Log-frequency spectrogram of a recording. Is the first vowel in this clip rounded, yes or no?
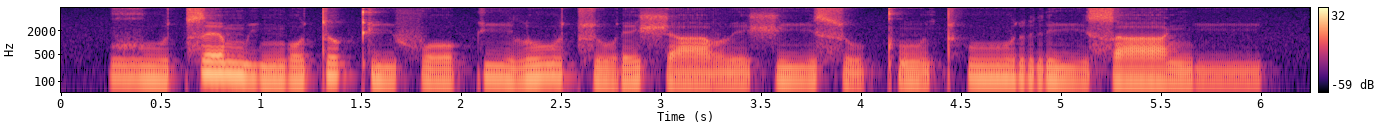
yes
